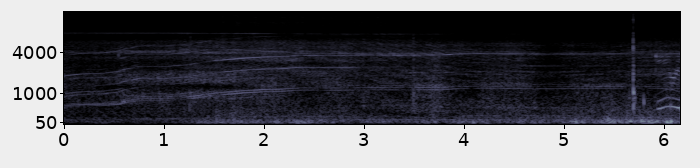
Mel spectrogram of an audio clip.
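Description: Dynam ME BF-109 RC warbird airplane flying overhead, a faint whining electric motor and prop tone gliding in pitch as it passes at a distance over open-air wind noise.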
